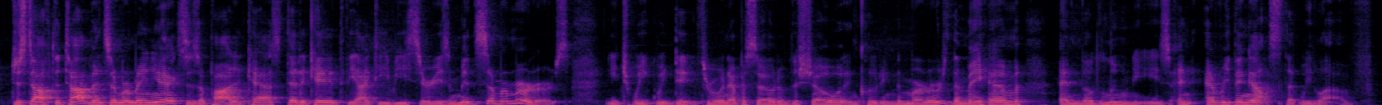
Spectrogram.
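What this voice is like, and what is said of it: Radio DJ voice. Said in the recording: “You sound like such a DJ when you read that... I got the DJ voice out there.”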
